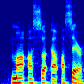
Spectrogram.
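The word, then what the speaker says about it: Ma'aser (מעשר): The word tithe is ma'ashar. Ma'ashar, it's spelled M-A-A-S-E-R. Ma'aser, excuse me, is how you pronounce it.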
